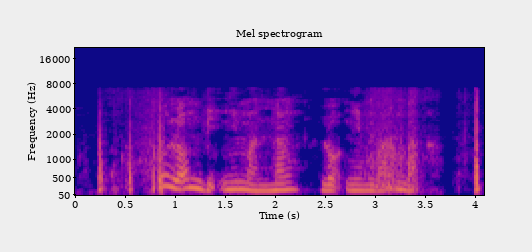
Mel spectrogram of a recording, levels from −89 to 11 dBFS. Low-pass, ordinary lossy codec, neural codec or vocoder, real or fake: 7.2 kHz; AAC, 32 kbps; none; real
